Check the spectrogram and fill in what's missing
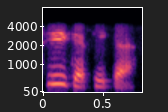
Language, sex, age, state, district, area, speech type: Marathi, female, 30-45, Maharashtra, Thane, urban, conversation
